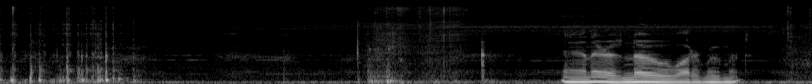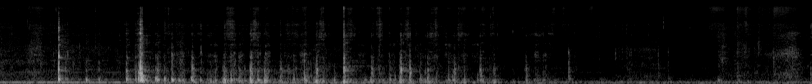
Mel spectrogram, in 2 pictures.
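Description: Scattered clicks and scrapes of hands handling the plastic parts of a sprinkler control valve in its valve box. About six seconds in, a man's voice makes one drawn-out, wavering sound lasting under two seconds.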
